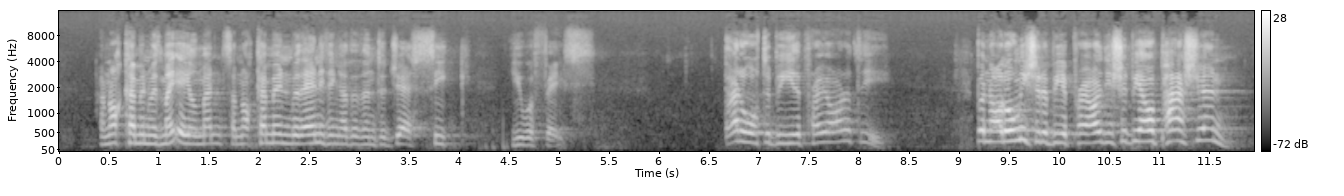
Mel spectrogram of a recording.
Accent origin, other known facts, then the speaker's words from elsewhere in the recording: Wales, United Kingdom; You know, I'm from Llanfair Fadre. We didn't go up into the valleys, even though that's where Dad's family were from.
